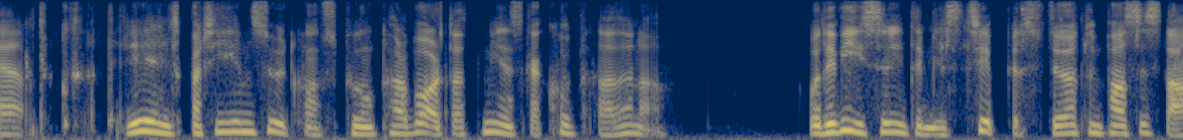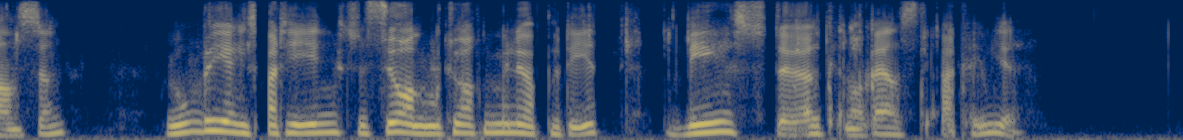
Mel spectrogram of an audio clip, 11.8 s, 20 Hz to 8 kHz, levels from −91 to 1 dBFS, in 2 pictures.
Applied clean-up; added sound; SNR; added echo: neural diffusion model UNIVERSE++.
